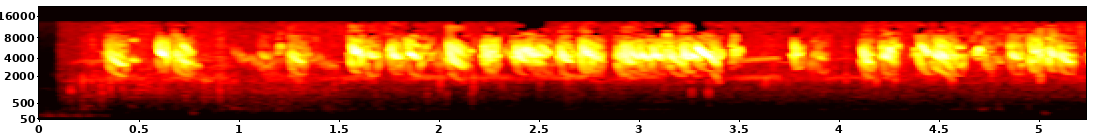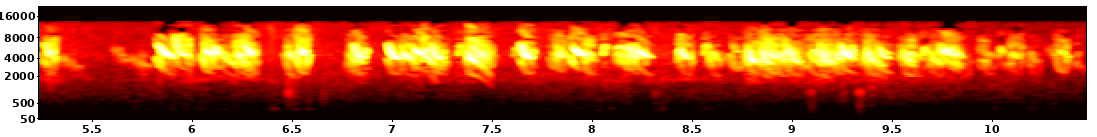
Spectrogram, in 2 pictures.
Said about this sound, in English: University of Hawaii at Hilo Professor Patrick Hart introduces us to the little red mask finch. This Manu Minute was made with field recordings from the Macaulay Library at the Cornell Laboratory of Ornithology.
